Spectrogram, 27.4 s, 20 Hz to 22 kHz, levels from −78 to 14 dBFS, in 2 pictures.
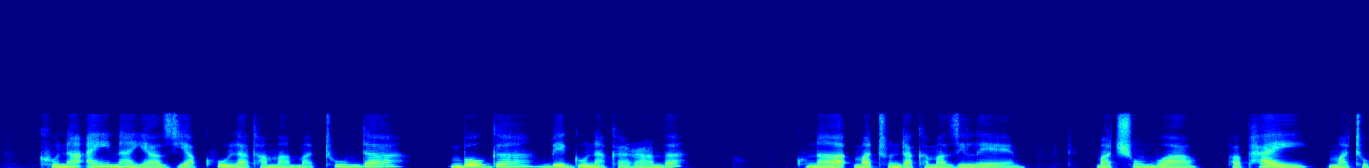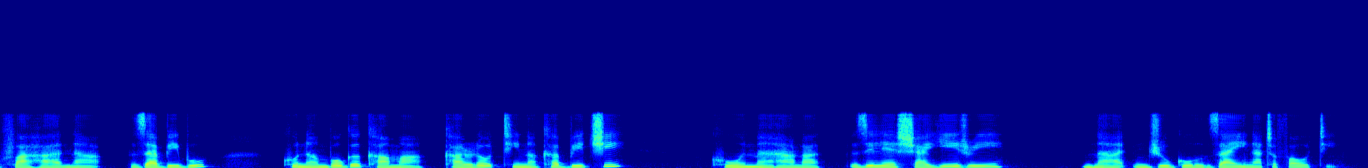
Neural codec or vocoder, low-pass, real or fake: codec, 16 kHz, 0.2 kbps, FocalCodec; 7.2 kHz; fake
